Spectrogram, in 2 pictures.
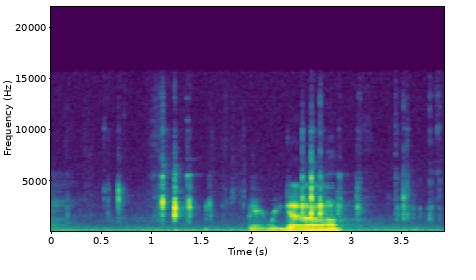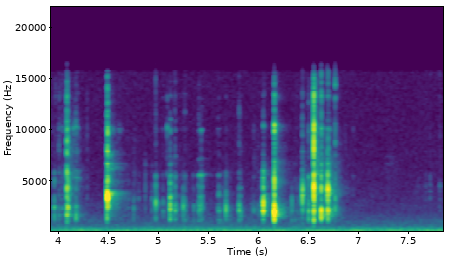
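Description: Long fingernails click and tap against each other.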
